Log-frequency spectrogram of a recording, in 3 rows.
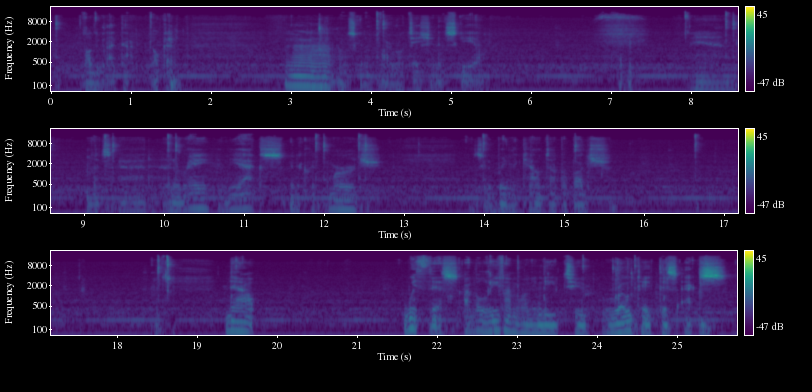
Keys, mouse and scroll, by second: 1.5 Tab, 3.5 ctrl+a, 8.4 click, 9.2 click, 11.9 click, 12.4 click, 14.0 click, 15.5 scroll down 3, 16.6 click, 18.9-19.5 scroll down 2, 19.5 middle click, 22.7 Tab, 23.3-23.7 scroll up 2, 23.8 middle click, 24.5 shift+middle click, 25.3 r.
